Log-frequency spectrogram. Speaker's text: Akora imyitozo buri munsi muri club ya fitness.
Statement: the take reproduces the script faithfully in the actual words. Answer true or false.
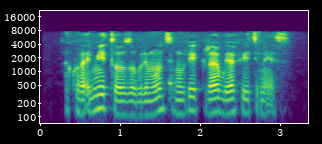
true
